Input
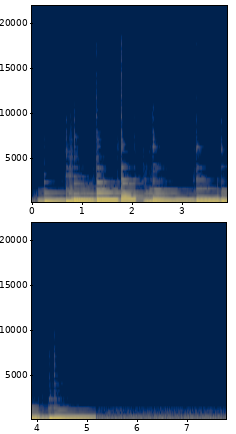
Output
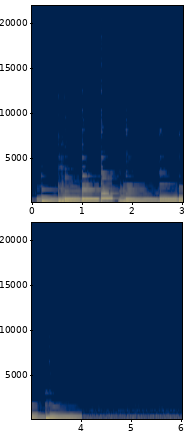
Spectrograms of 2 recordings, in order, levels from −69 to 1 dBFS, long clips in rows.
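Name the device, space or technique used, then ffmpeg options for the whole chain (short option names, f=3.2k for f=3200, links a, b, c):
nightcore: -af "asetrate=56889,aresample=44100,volume=-8.5dB"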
